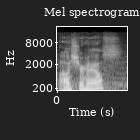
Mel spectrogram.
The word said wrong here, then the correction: Akershus: Akershus? – Yes, see?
